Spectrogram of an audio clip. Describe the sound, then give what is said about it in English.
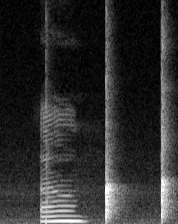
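A short voiced tone is followed by two sharp, evenly spaced hand claps, slow and deliberate, each a crisp snap that fades quickly into quiet. “Slow clap? Not a slow clap moment?”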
